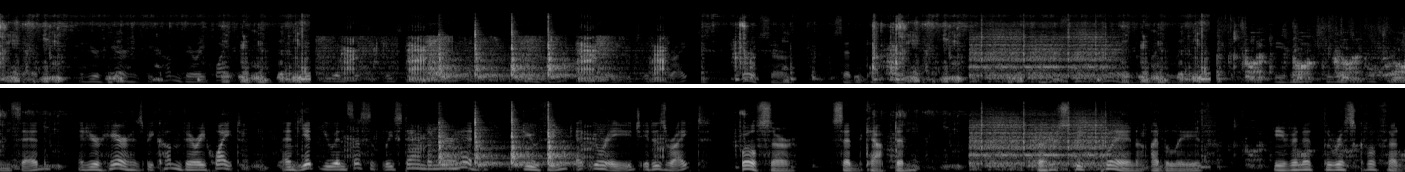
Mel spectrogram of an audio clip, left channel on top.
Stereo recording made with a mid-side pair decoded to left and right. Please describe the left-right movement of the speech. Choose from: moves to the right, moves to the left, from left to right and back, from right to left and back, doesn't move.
doesn't move.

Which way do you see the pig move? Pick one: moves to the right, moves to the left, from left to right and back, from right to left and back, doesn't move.
doesn't move.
